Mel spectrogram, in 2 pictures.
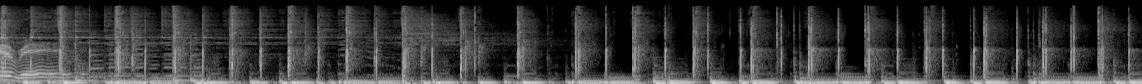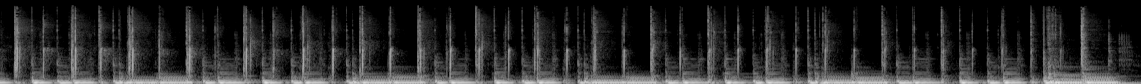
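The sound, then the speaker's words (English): A soul-jazz vocal song, the title track of a 2013 album, with sharp handclaps beating out a steady rhythm over a deep, driving bassline, loud and continuous throughout with no break. “That was a title track from the album back in 2013 on Blue Note.”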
